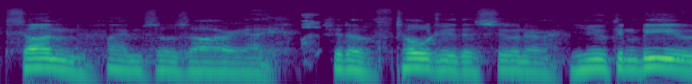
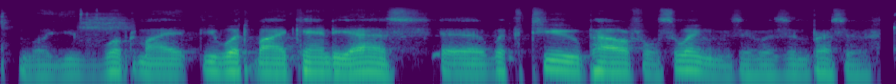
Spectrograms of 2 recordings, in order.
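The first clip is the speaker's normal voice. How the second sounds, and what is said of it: Speaking very slowly. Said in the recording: “Why are you talking so slow?”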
